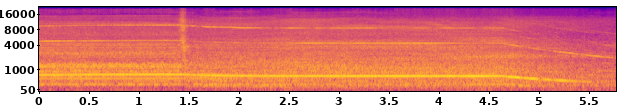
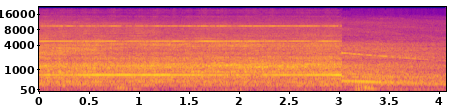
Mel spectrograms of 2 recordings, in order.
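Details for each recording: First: Shark vacuum cleaner after clearing a plugged hose: steady high motor whine with strong airflow rush, even until spin-down; suction restored and healthy. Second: Shark Euro-Pro vacuum cleaner after emptying a plugged canister: steady high motor whine with thin strained airflow shifting partway; still weak suction, traced to a blocked hose.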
